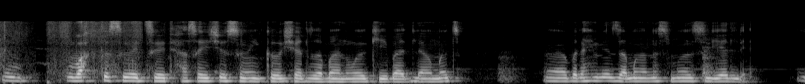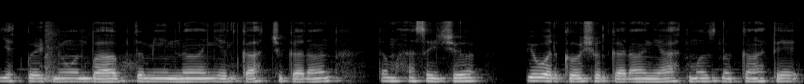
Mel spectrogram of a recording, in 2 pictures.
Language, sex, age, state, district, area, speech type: Kashmiri, male, 30-45, Jammu and Kashmir, Kupwara, rural, spontaneous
